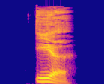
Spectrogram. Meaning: 1. before, ere 2. rather than
- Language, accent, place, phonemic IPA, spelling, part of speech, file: German, Germany, Berlin, /ˈʔeːə/, ehe, conjunction, De-ehe.ogg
